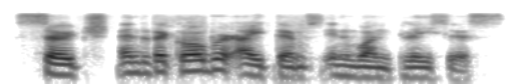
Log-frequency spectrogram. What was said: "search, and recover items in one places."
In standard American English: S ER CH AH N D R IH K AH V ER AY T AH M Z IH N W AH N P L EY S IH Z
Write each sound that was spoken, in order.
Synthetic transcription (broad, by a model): S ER CH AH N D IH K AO B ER AY T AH M S IH N W AH N P L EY S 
